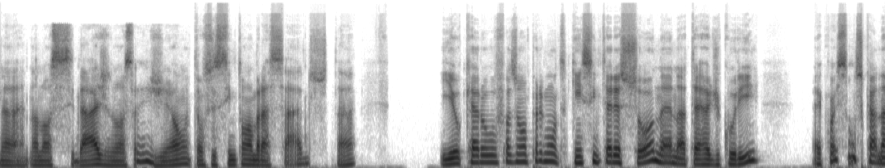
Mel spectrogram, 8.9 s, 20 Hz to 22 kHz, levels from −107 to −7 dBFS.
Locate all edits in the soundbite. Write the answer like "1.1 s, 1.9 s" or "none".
none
